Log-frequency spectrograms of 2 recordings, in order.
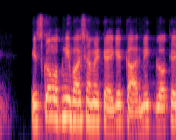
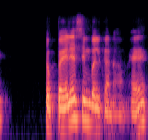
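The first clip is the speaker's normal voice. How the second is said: usual speaking voice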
